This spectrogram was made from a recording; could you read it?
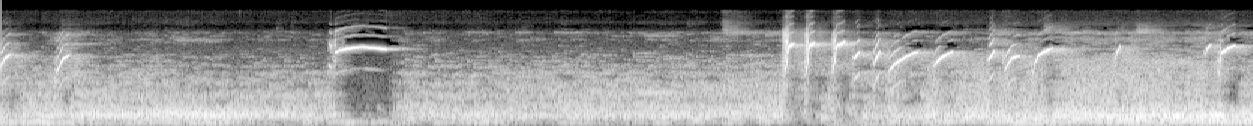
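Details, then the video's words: Siri-siri bird with a single drawn-out high whistle, a quiet pause, then a rapid sequence of sharp rising chirps and upslurred notes toward the end over low rumbling background noise. "Suara Unik Burung Siri - Siri"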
